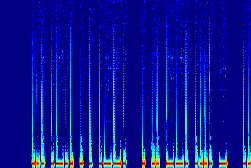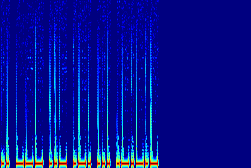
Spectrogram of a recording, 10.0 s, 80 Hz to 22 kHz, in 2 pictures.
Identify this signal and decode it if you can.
Morse code, heard as a keyed tone, about 25 wpm, 700 Hz. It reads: SLEEP EIGHT HOURS.
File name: Easy Sentences with Hints - 25wpm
